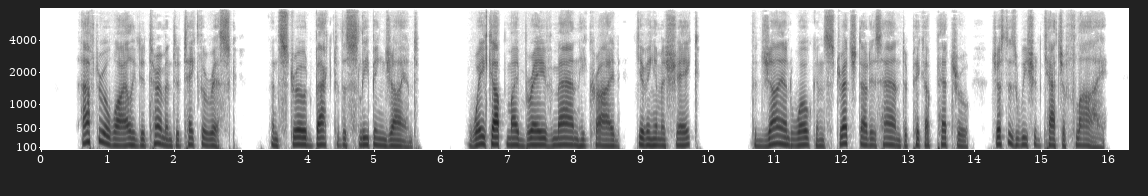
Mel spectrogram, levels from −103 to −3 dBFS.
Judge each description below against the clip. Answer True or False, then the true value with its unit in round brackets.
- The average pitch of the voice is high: False (135 Hz)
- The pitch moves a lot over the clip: False (2.6 semitones)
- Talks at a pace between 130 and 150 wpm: False (170 wpm)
